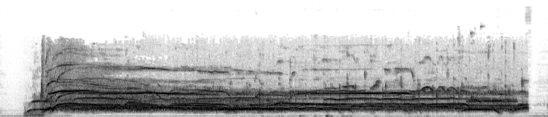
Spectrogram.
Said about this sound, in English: Oh, extended applause tonight. Great. Thank you.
